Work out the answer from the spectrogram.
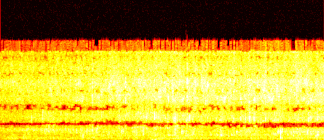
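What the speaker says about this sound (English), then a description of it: "there's that little waterfall and here's the creek coming off of it." A small waterfall spills into a creek on private land near the Natchez Trace, giving a steady broadband rush of flowing water that runs unbroken throughout at moderate distance, with no voices.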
